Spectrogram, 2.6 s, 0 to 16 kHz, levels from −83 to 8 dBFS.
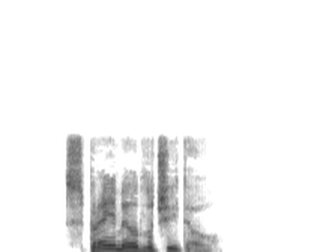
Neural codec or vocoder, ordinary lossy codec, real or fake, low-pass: codec, 16 kHz, 8 kbps, FreqCodec, smaller model; MP3, 48 kbps; fake; 7.2 kHz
